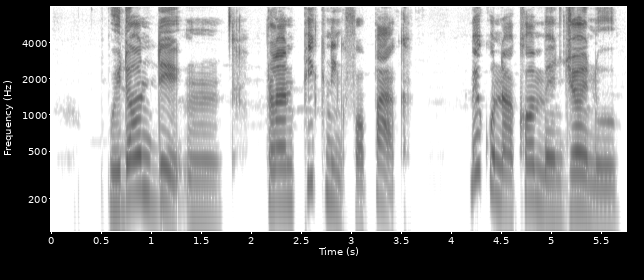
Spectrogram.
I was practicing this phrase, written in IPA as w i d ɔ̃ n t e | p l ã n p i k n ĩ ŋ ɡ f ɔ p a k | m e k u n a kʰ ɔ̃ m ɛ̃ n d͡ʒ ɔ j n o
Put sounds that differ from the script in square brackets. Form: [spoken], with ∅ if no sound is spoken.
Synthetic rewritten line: w i d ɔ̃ n [d] e | p l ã n p i k n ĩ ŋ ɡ f ɔ p a k | m e k u n a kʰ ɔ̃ m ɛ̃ n d͡ʒ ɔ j n o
